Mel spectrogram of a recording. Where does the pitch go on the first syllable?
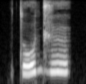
rising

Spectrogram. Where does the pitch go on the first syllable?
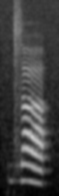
falling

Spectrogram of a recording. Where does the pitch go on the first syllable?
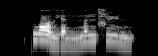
falling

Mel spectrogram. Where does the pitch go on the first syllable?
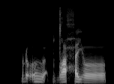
high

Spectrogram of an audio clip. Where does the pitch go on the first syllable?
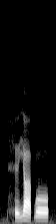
low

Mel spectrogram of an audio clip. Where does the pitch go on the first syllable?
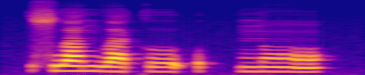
high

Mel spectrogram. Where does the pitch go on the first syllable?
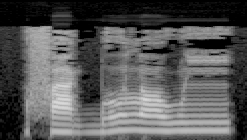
low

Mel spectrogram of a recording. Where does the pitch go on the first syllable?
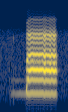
high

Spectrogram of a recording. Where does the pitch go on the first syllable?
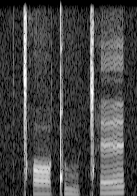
low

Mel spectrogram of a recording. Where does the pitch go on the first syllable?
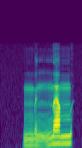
low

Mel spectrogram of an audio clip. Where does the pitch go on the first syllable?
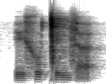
low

